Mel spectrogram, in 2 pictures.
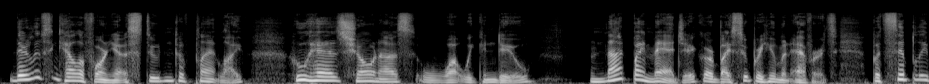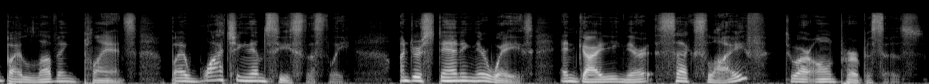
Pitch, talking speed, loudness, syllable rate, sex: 135 Hz, 145 wpm, -19 LUFS, 4.3 syllables/s, male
